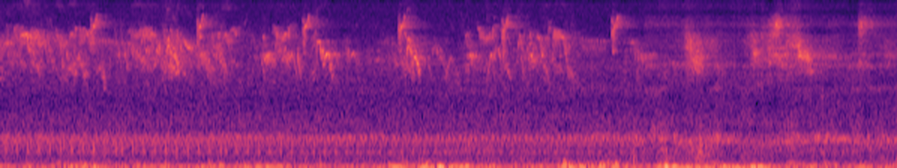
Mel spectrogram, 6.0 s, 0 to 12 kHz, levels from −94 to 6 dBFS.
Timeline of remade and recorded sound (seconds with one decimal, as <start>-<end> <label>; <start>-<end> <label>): 0.0-4.3 recorded; 4.3-6.0 remade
